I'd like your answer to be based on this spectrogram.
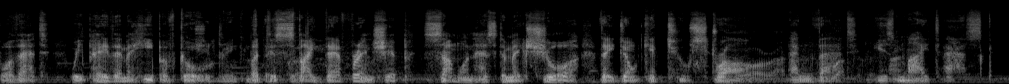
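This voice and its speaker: A man puts on a character voice at a fairly slow pace. Clear music plays behind him. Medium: video game. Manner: gruff, contemptuous.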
